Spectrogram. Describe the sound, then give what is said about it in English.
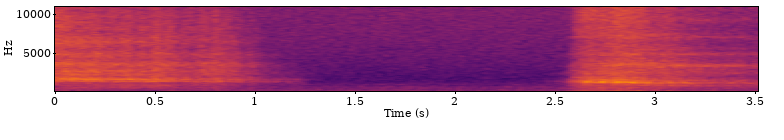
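A person takes a deep breath: an audible breath drawn in for about a second, a short pause, then a louder, rushing exhale. Clear, with no talking. “Take a deep breath. Join me.”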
